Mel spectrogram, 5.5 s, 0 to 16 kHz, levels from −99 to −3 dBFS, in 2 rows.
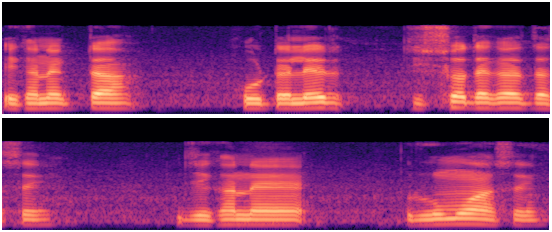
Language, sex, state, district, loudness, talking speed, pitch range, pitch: Bengali, male, Tripura, South Tripura, -19 LUFS, 120 wpm, 125-135 Hz, 130 Hz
